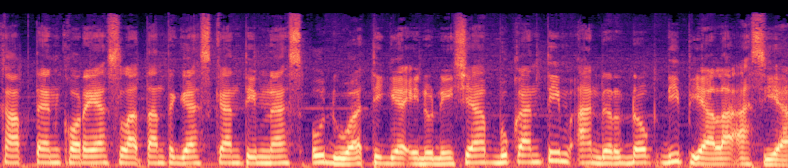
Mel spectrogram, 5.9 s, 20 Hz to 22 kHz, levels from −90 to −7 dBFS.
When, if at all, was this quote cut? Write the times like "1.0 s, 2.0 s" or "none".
none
